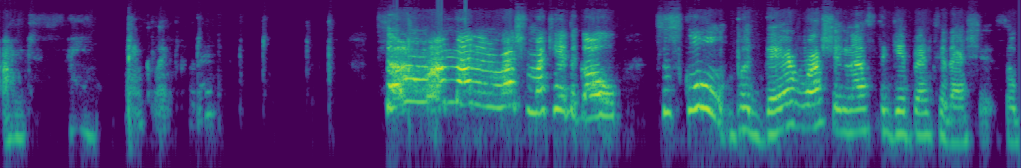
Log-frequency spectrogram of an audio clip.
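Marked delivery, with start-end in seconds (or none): 0.1-2.2 soft unvoiced aside; whispering. Real, not acted. Aside after a rant. 3.8-7.3 high, loud, voice breaking; crying out. Real, not acted. Passionate point about her kid.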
